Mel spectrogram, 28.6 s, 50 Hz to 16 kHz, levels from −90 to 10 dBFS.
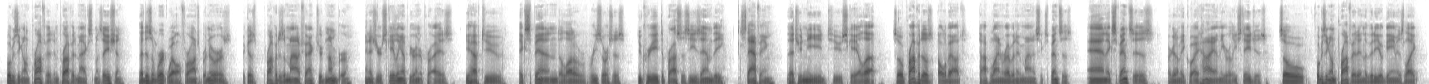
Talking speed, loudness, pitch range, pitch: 165 wpm, -26 LUFS, 75-95 Hz, 85 Hz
